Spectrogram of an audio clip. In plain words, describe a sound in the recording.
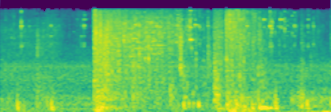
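Wooden boards smash and splinter loudly.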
